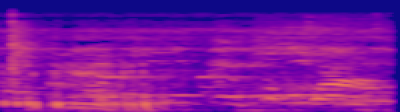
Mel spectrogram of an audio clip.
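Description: Several people's voices together: a low, rough, drawn-out vocal sound in the first second, then talk.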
